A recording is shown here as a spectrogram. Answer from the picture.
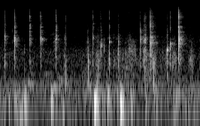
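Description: Handling noise from tablets being moved about: an irregular run of small clicks and taps, several a second.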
